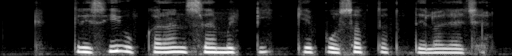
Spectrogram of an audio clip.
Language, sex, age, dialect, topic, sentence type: Maithili, female, 18-24, Angika, agriculture, statement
